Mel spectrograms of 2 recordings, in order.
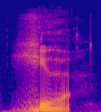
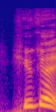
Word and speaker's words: hygge: It is spelled H-Y-G-G-E.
